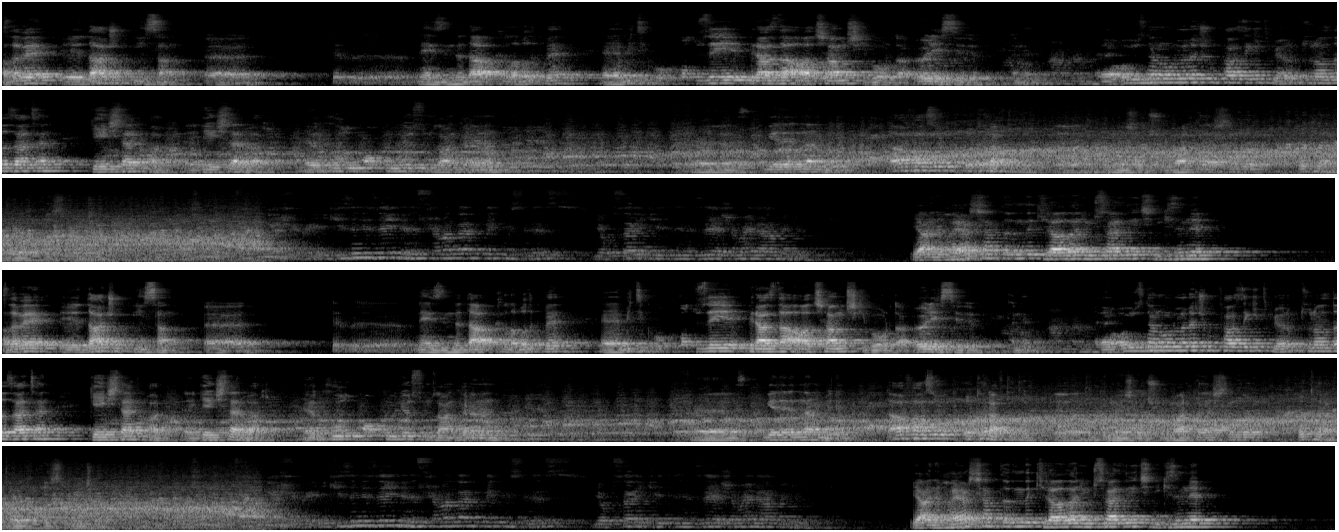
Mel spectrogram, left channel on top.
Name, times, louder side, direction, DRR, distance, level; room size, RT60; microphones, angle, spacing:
voice 1, 0.0-1.7 2.0-2.5 3.3-5.6 6.0-9.8 10.1-10.3 10.9-13.9 14.2-16.0 16.3-18.3 20.2-20.7 21.0-21.8 22.2-25.9 26.3-27.7 28.1-28.2 35.8-38.7, right 1 dB, 65° right, 2 dB, 0.4 m, -25 dB
voice 2, 2.1-2.6 6.1-6.4 9.2-11.0 16.3-16.7 17.9-19.4 20.1-20.5 27.2-27.8 28.2-35.0, equal, 20° right, -3 dB, 0.9 m, -42 dB
sound 1, 14.3-29.3, right 1 dB, 45° right, 1.2 m, -32 dB
3.1 x 2.8 x 3.6 m, 1.3 s
head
